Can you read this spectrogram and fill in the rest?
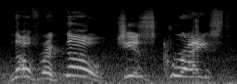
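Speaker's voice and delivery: high, drawn-out cry of horror; acted shock and grief; anguished cry. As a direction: scream at losing your partner. Friend watches partner die.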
